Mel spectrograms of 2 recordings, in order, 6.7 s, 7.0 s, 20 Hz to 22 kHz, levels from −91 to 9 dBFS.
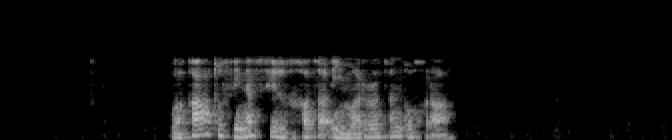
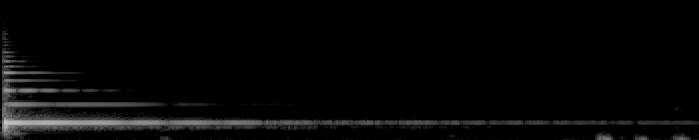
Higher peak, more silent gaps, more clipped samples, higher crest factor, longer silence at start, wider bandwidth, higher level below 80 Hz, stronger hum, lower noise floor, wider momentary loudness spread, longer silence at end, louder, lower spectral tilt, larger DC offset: about the same, -8 dBFS vs -8 dBFS; neither; neither; about the same, 22 dB vs 26 dB; first, 1.7 s vs 0 s; second, 4.3 kHz vs 5 kHz; first, -54 dBFS vs -66 dBFS; neither; first, -89 dBFS vs -73 dBFS; second, 9 LU vs 26 LU; first, 2.2 s vs 0.9 s; about the same, -28 LUFS vs -29 LUFS; first, -10.5 dB/octave vs -4.5 dB/octave; neither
